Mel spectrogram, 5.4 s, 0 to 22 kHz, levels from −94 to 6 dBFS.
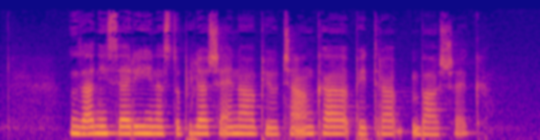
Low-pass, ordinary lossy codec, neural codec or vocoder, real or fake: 19.8 kHz; MP3, 64 kbps; none; real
